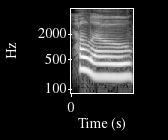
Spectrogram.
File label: Female HELLO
